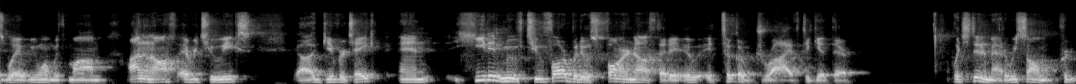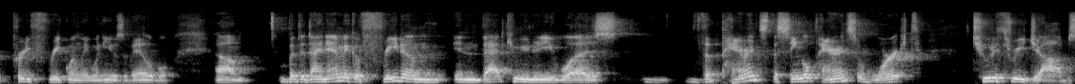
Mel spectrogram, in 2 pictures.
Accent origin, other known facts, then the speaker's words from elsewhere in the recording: Chicago, Illinois, United States; first language Spanish; English is a second language; moved away as an adult; also born or lived in Mexico; now in Arizona, United States; I was born in Chicago in the early 80s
